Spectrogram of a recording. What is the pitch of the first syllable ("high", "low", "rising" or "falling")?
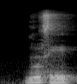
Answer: low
